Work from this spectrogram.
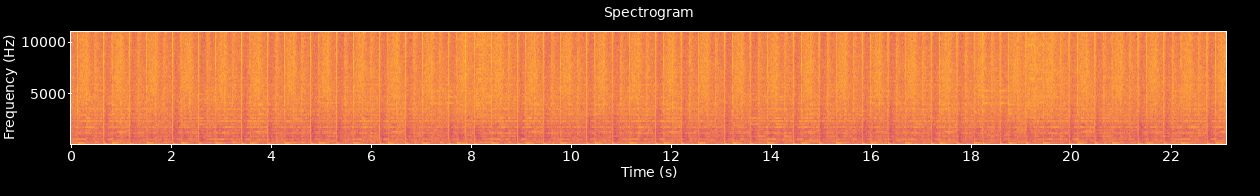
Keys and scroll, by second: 1.3 ctrl+=, 9.3 ctrl+z, 11.2 ctrl+-, 11.3 ctrl+space, 14.8 ctrl+z.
